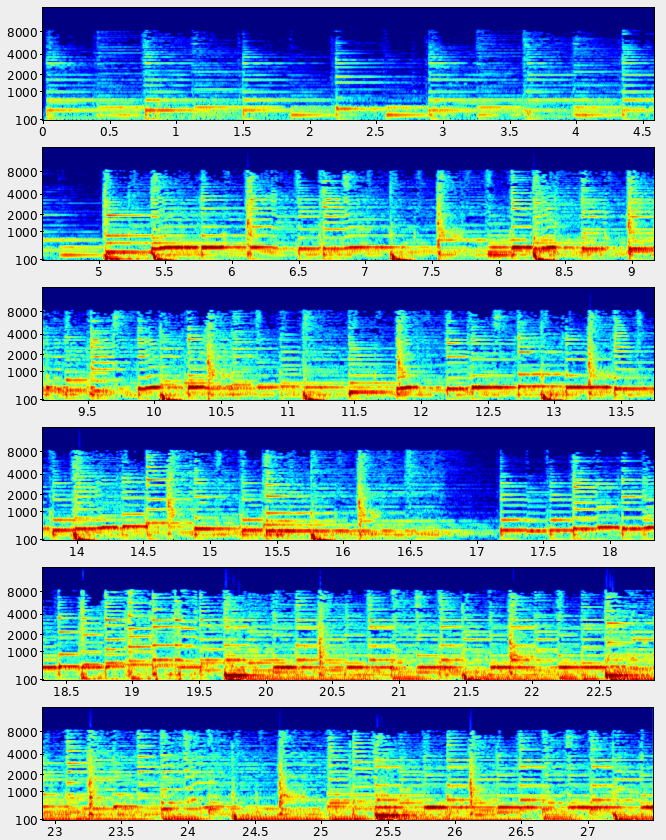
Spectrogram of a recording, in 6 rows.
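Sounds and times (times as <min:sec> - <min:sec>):
guitar melody ringtone: 0:00.0 - 0:27.4.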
